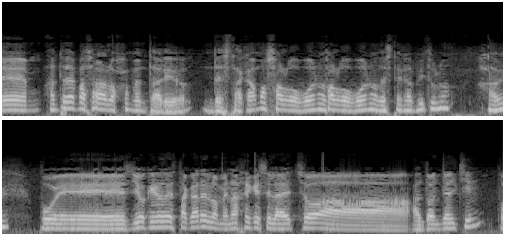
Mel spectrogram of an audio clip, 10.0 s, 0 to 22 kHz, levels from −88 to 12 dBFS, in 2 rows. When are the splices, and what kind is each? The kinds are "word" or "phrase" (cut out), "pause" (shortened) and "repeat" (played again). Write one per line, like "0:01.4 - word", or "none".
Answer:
0:03.2 - repeat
